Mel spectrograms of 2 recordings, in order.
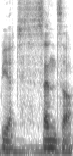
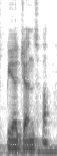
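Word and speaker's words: Piacenza: piagensa pc italy okay so that's how it's pronounced uh pia chanel jensa uh okay it's not ph sensor okay it's pier jensa so from india if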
